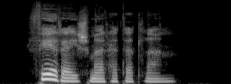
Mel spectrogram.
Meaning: unmistakable (unique, such that it cannot be mistaken for something else)
- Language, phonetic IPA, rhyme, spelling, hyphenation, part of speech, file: Hungarian, [ˈfeːrːɛjiʃmɛrɦɛtɛtlɛn], -ɛn, félreismerhetetlen, fél‧re‧is‧mer‧he‧tet‧len, adjective, Hu-félreismerhetetlen.ogg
